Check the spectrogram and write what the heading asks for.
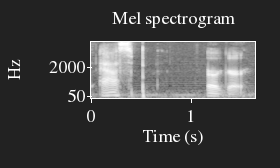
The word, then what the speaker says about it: Asperger: It's Asperger.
